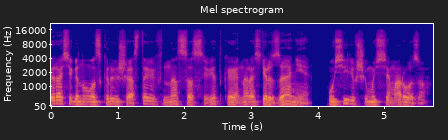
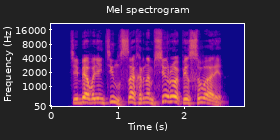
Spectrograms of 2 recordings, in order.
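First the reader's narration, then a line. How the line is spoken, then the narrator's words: Helpless shout. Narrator (Russian): Бессильно выкрикнул я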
